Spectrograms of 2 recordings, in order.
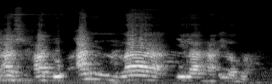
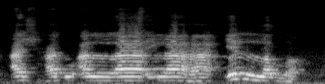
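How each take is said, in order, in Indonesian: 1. Bunyi n diucapkan jelas sebelum l. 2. Bunyi n menyatu ke bunyi l setelahnya. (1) "nggak kena, nggak masuk" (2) "idgham izharnya kudu jelas di sini"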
